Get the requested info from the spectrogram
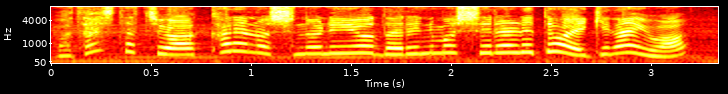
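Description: A clever, loyal young servant girl, as a woman voices her in a storybook tale. She sounds calm and composed, with a very high voice over soft music. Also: fairly quick. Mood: resolute. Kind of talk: storybook voice acting.

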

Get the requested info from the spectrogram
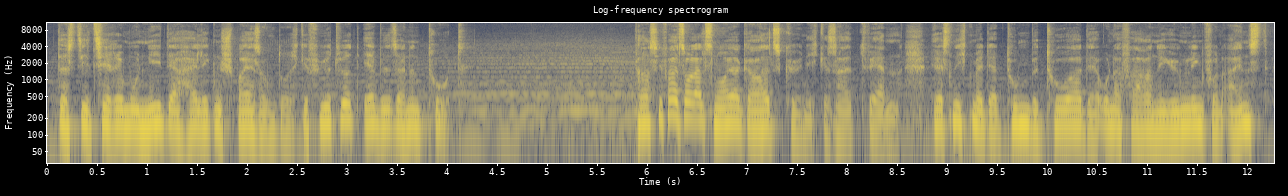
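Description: An actor playing a reflective, betrayed older man in a radio drama, telling his story in a measured, literary way. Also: mid-range voice, dark tone, faint music behind, close to an everyday voice. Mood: solemn, rapt. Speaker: narrator and lead character. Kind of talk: German radio drama monologue and dialogue.

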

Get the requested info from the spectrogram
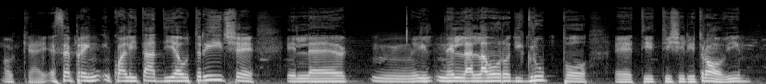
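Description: Higher-voiced man, hesitant radio interviewer. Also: a little slow, dry recording. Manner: hesitant questioning, frequent short acknowledgements.

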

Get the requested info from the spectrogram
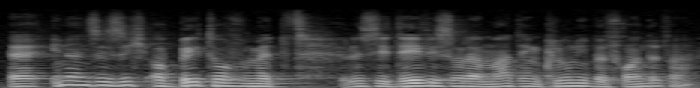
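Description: A man playing a brisk, dryly authoritative police inspector in a 1960s German radio crime drama, questioning curtly and giving orders. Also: medium pitch, darkish tone, close to an everyday voice. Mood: commanding. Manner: curt, commanding questioning. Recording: 1960s radio play, pub chatter behind.

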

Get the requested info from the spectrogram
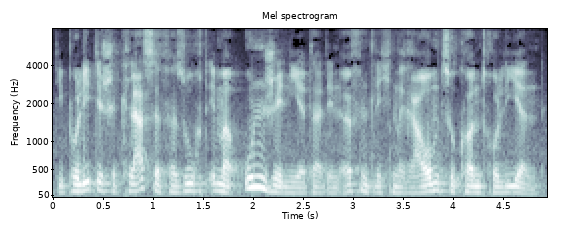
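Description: An actor playing a wry, playfully high-minded club activist in a radio play, dry and mock-solemn. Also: male voice, moderate pace, breathy edge. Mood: declamatory. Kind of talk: German radio play acting.

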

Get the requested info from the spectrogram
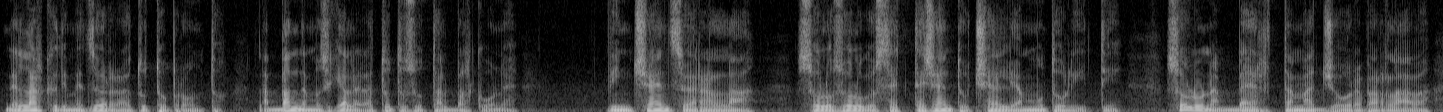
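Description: A man's voice: extremely low pitch, lively intonation, brisk, darkish tone. A man with a southern Italian, Neapolitan-flavoured accent performing a theatrical monologue, telling the story in a dramatic, earthy way with repeated emphasis. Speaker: actor-storyteller. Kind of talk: theatrical monologue narration with dialect.

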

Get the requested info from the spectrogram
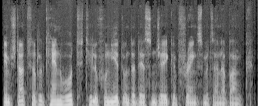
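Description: A man's voice: fairly low pitch, brisk, darkish tone. A man narrating a radio play in a sober, reportorial manner, reading scripted prose.

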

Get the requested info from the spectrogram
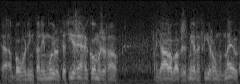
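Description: An actor playing a stern plainclothes detective in a radio play, speaking in a curt, disapproving way. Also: male voice, on the low side, fairly even intonation, fast, sharp tone. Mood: watchful. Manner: curt, clipped. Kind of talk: radio drama acting. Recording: noisy old radio play, outdoor ambience.

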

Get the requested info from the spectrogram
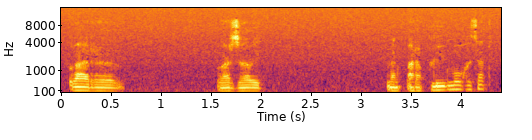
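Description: A low, soft-toned voice with some hiss behind it, from an old radio play. A male actor plays a timid, self-deprecating man who hesitates and stammers. He is painfully polite yet quietly insistent. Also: unhurried, natural voice, poor audio. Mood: timid, apologetic.

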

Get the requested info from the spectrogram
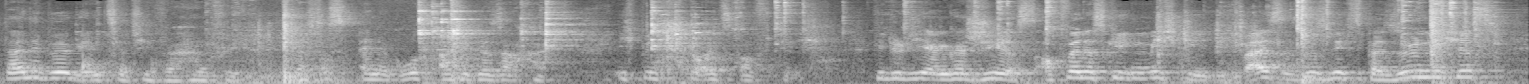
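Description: A woman's voice: mid-range voice, fairly quick, hardly any pauses, distant mic, heavy background noise, natural voice. Middle-aged woman politician played by an actress, echoey. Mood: placating. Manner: placating, self-assured. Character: self-justifying middle-aged woman politician, mother of an activist. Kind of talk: German radio play acting. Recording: echoey room, off mic, loud clinking dishes.

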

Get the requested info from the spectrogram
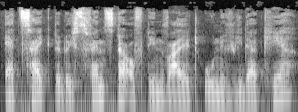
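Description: A woman's voice: extremely low pitch, a little slow, a little mellow. A woman narrating a radio play as a wry storyteller, reading from a script.

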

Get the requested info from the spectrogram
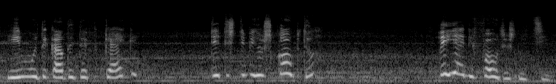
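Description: An actress playing a curious, naive small child in a radio play, persistently asking questions. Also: female voice, very high voice, animated, normal speed, darkish tone, low-quality recording. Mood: curious, insistent. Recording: old radio recording with faint noise.

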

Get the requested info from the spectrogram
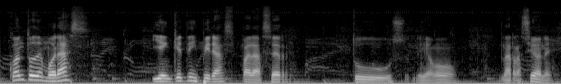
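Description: A man's voice: medium pitch, sing-song, normal speed, soft background music. A man from Argentina, co-hosting a casual radio chat in a chatty, teasing way. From Mendoza, Argentina. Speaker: radio co-host.

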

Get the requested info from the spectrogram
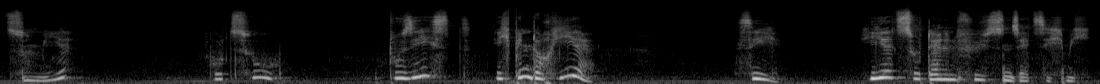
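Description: A woman playing a fearful, devoted young bride, speaking verse in a breathy, often whispered voice. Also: medium pitch, warm tone, full character voice. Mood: distressed.

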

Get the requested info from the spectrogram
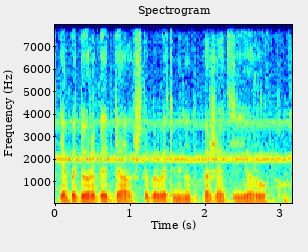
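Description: Deep-voiced, brooding young officer. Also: male voice, noisy background. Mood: pensive. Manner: measured, introspective, ironic delivery. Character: cold, disillusioned young Russian officer, brooding and mocking. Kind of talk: literary radio drama monologue and dialogue. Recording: radio play with music behind. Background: music.

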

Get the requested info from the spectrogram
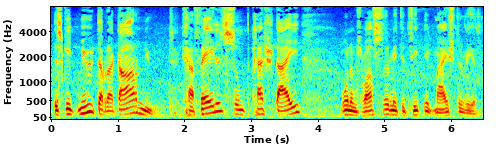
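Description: A man's voice: medium pitch, animated, measured pace, lightly acted. An actor playing a charming, flirtatious man who likes to explain things, in natural Swiss German radio drama dialogue, with faint background noise. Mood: eager lecturing.

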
